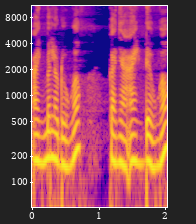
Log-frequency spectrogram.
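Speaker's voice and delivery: plain reading voice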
